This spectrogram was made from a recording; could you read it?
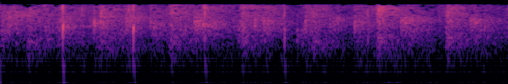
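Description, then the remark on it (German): A short burst of applause, many hands clapping in a dense, steady patter with a few sharper claps standing out. It stays at an even, moderate level and there is no talking. “Und ich finde, da kann man auch einen kleinen Applaus geben als Dank.”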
